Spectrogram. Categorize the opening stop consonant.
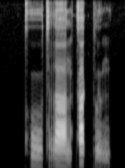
aspirated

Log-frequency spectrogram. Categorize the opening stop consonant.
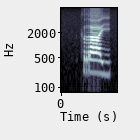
plain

